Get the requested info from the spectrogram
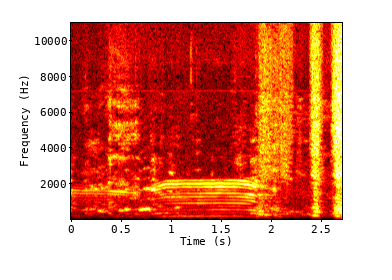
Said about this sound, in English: What the... What are these cows here for? Well, they're apparently for …'s closing number.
